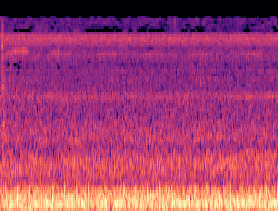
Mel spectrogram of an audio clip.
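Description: Steady low background rumble with a faint hum, constant in level and without sudden sounds.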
